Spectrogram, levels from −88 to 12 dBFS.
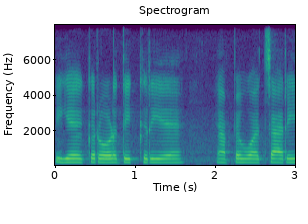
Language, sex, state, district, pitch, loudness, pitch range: Hindi, female, Chhattisgarh, Bilaspur, 200 Hz, -16 LUFS, 200-205 Hz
